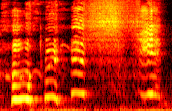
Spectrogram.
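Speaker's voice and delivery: slow, high, loud awed holy shit; amazed. Retold or imitated. Watching the girl stop crying, stunned and drawn out. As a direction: gasp it out in disbelief. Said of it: "I'm like".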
